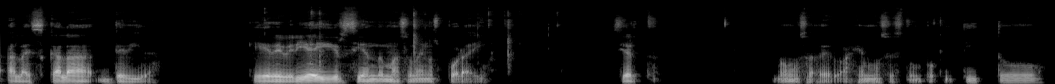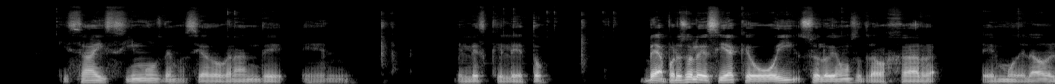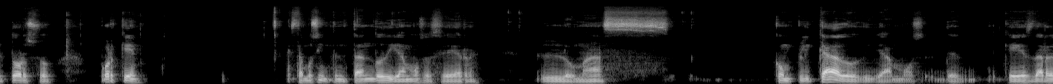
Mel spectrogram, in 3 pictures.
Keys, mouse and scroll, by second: 1.3 s, 3.5 KP_1, 4.6 shift+scroll down 2, 4.6 shift+click, 5.6 shift+middle click, 5.6 shift+scroll down 2, 6.2-6.6 shift+scroll up 3, 8.4-11.7 drag, 12.4 scroll down 1, 13.2 click, 14.7 s, 16.0 click, 16.4 click, 17.0 shift+right click, 17.1 shift+click, 17.7 shift+click, 19.4-21.3 drag, 21.7-22.3 scroll up 2, 22.3 shift+middle click, 23.4 shift+middle click, 26.6 right click, 28.3 right click, 29.7 s.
